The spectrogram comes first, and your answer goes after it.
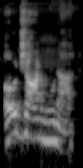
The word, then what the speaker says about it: Ojianwuna: this cycle in Josh Ojan Wuna. Uh take note of that pronunciation out there, listeners. Ojan Wuna.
